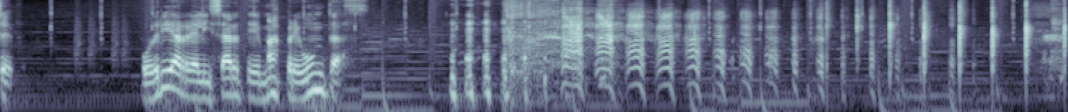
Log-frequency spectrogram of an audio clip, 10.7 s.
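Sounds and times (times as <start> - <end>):
speech: 0.0 - 0.3, 1.4 - 3.8, 4.5 - 5.6
laughter: 4.5 - 9.7, 10.4 - 10.6
applause: 8.3 - 10.6.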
